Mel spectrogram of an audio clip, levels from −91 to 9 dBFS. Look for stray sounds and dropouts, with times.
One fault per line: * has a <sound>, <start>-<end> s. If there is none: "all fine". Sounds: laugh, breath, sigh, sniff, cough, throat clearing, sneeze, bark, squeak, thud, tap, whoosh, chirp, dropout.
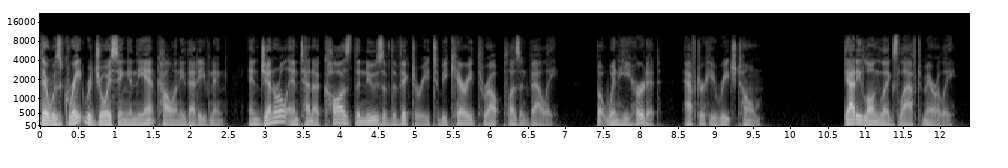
all fine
